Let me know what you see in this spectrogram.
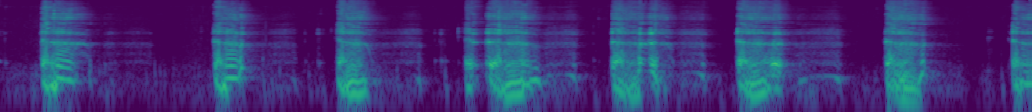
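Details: Barking, hacking cough during an exhausting night of coughing: about eight harsh, deep, hacking cough bursts at irregular intervals in a quiet room.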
